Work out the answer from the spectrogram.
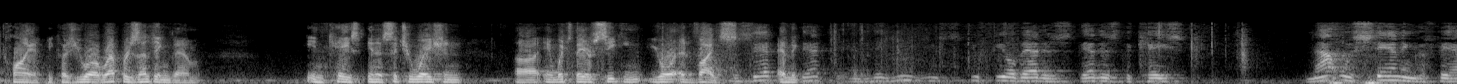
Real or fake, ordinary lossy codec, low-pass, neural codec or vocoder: real; Opus, 24 kbps; 7.2 kHz; none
